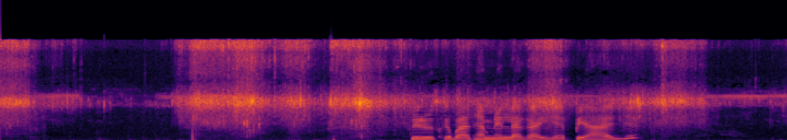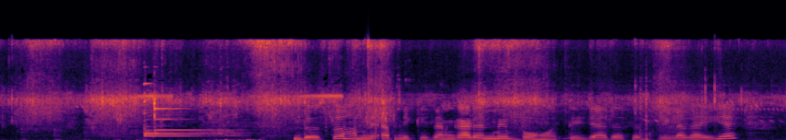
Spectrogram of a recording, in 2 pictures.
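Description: Tall grass rustles and swishes as someone pushes through it.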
